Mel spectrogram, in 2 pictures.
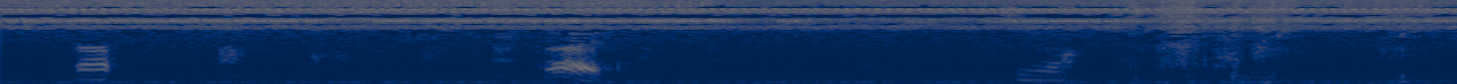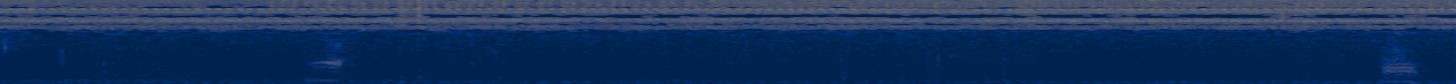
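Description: A woman gives short, clear commands to a dog.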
